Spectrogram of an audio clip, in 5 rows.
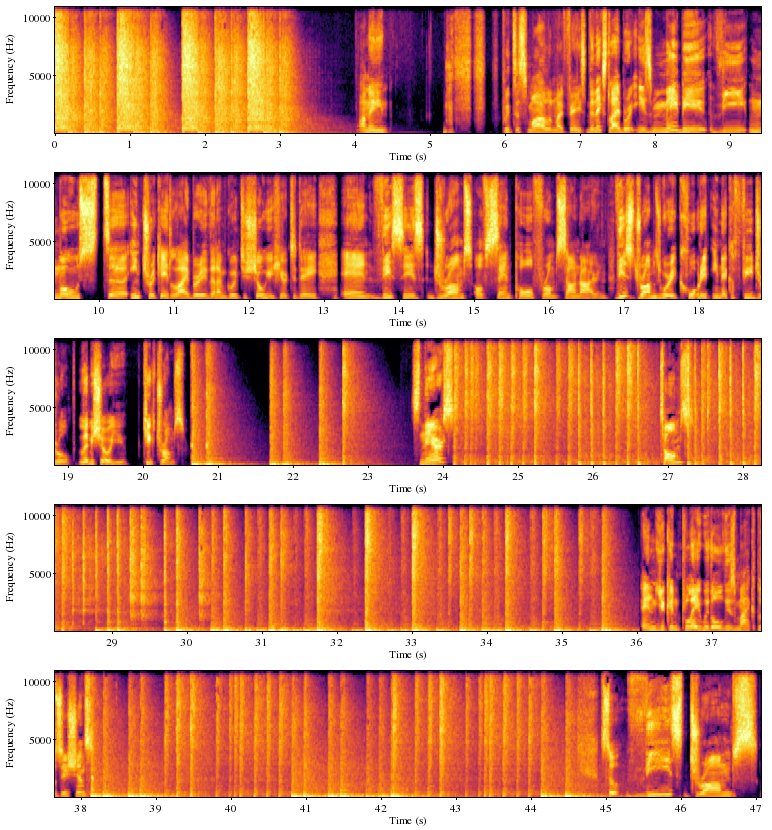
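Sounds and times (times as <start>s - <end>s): snare drum rolls: 0.0s - 3.4s, 20.6s - 23.2s, 24.1s - 36.0s, 38.1s - 44.6s
tom and kick drum hits: 0.0s - 4.0s, 20.6s - 23.2s, 28.9s - 36.0s, 38.2s - 40.0s, 40.8s - 44.8s
reverberant kick drum hits: 20.7s - 23.2s, 38.2s - 39.9s, 44.2s - 44.6s.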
